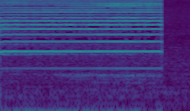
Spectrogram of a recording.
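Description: A male singer holding one high, dead-steady note without vibrato over the song's backing, cutting off abruptly at the end.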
